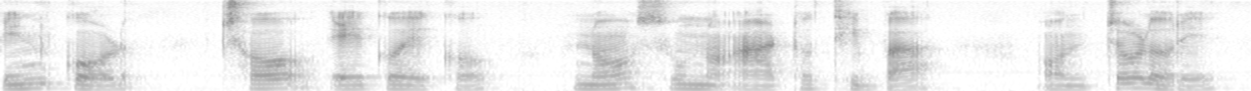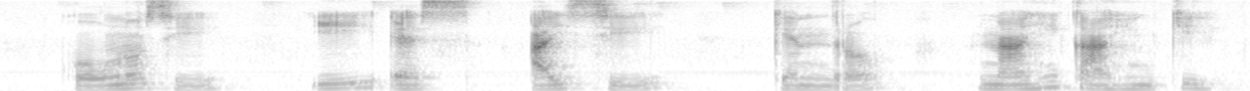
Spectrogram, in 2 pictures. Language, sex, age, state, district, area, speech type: Odia, male, 30-45, Odisha, Kandhamal, rural, read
